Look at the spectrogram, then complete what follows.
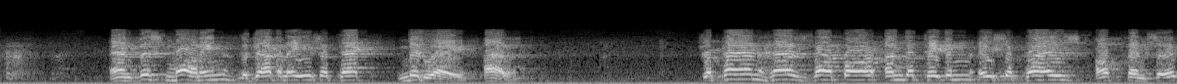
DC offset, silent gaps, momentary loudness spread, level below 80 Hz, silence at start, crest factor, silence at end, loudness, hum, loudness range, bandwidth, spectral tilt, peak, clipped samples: under 0.1%; none; 8 LU; -32 dBFS; 0 s; 14 dB; 0 s; -14 LUFS; none; 4 LU; 5.4 kHz; -6 dB/octave; 0 dBFS; under 0.1%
